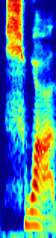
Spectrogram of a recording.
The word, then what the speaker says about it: swathe: The word is swath, or depending on where you're reading it, sometimes it's spelled with an e at the end and pronounced swathe.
